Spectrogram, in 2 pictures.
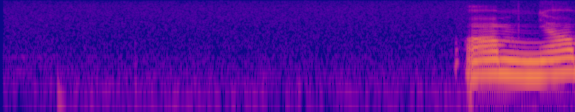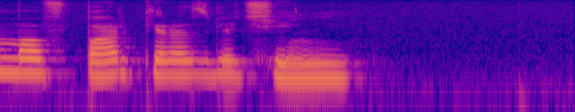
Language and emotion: Russian, neutral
